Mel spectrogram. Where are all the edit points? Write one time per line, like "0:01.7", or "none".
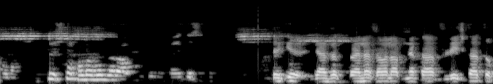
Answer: none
